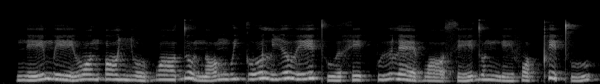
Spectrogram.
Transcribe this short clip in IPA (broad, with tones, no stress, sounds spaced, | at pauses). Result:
n eː˩˧ m eː˧˩ ʋ ɔː˧ n ʔ ɔː˧ ɲ oː˧˩ b ɔː˧ d o˥˨ n ɔː˩˧ ŋ u˧˥ j k oː˧˥ l i˧˥ ə̯ ʋ eː˧˥ t̪ʰ u˩ ə̯ h eː˧ k̚ f ɯː˧˥ l ɛː˥˨ b ɔː˧˩ s eː˩˧ d o˧ n ŋ eː˩ f ɔː˧˩ k̚ pʰ e˥˨ t̪ʰ u˩˧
